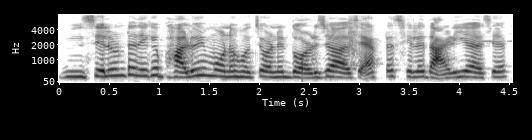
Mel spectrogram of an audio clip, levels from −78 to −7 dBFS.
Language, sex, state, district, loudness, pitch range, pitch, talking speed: Bengali, female, West Bengal, North 24 Parganas, -22 LUFS, 230-260 Hz, 240 Hz, 170 wpm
